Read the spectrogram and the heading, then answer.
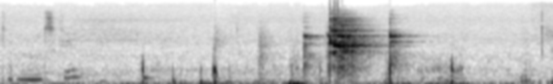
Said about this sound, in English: But guys, let's go ahead and just give a cheers to the episode real quick.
